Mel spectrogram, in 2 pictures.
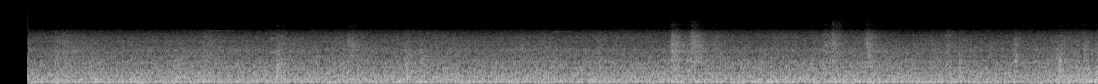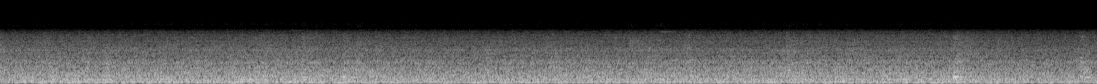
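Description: Pakistan Railways passenger coaches rolling along the rails, heard from aboard the train: a steady rumble and clatter of wheels and running gear. There are a couple of sharp clanks about seven and eight seconds in.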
